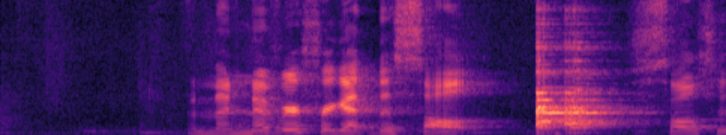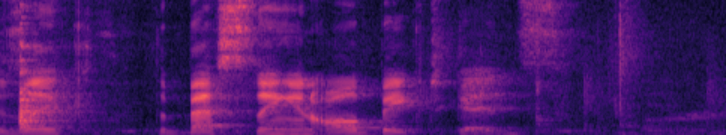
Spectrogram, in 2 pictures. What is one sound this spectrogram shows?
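A woman talks calmly and clearly nearby.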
